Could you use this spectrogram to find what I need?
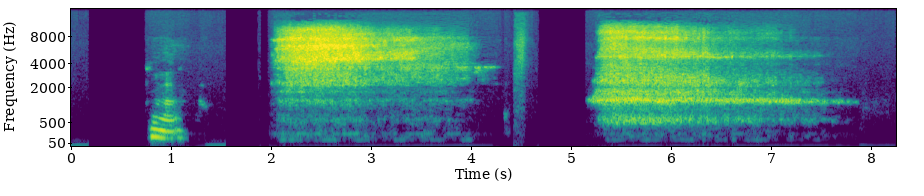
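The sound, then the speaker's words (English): A person takes a deep breath. A brief voiced sound comes first, then a long, airy inhale and, after a short pause, a long, drawn-out exhale, all soft and unaccompanied. “I'm going to take a deep breath here.”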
